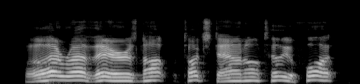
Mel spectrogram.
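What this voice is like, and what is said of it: Texan cartoon character voice impression. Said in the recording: “I just turned into Hank Hill... my Hank Hill impression”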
